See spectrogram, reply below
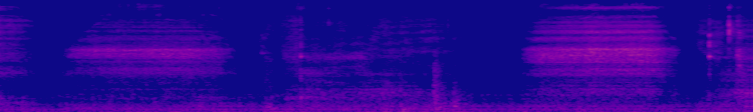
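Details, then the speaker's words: Stethoscope lung auscultation from apices, under axilla to lower lobes, both sides, patient taking deep breaths; normal vesicular breath sounds in the lung fields. "So I hear vesicular breath sounds in the lung fields, which is normal."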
